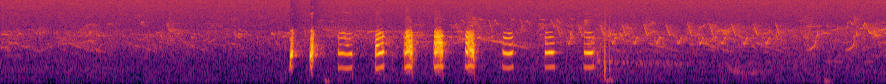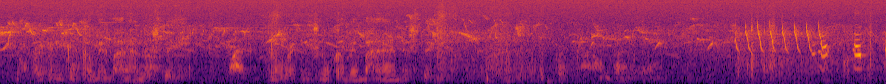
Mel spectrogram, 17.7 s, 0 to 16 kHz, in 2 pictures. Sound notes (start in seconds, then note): 0.1 birds tweeting; 2.9 turkey call device yelping; 5.8 turkey faintly gobbling; 7.3 birds tweeting; 14.9 hunter whispering; 16.3 birds tweeting; 16.9 turkey call yelping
